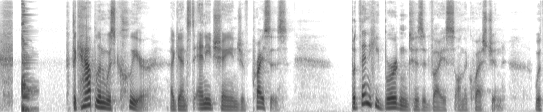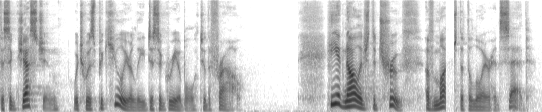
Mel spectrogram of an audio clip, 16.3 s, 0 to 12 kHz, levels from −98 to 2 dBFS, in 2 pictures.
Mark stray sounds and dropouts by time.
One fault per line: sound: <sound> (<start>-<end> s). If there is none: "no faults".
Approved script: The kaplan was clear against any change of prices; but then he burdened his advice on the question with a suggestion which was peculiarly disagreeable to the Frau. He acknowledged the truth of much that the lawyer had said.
sound: thud (0.3-0.6 s)
sound: dropout (14.8-15.0 s)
